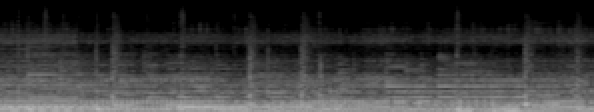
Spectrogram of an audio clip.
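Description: A motorcycle engine drones steadily and loudly close by on a trail with rocky sections, its pitch shifting slightly as it rides over rough ground.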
